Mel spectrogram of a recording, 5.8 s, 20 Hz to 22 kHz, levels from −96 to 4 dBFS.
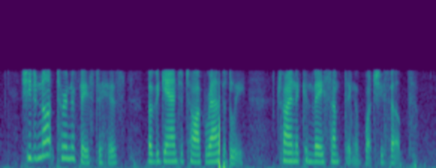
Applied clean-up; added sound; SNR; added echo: none; none; none; none.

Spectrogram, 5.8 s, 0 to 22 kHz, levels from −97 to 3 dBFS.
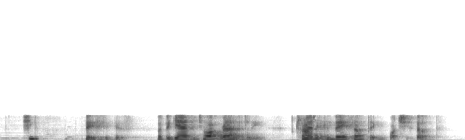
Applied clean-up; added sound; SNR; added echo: neural mask model DeepFilterNet 3.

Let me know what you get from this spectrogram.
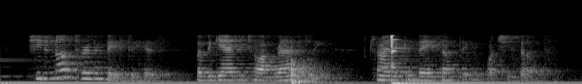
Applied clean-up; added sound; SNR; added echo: none; Hammer; -1 dB; reverberation time 0.8 s.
